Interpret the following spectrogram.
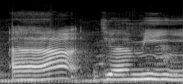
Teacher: huruf hamzah yang di tengahnya itu sudah tidak dibaca lagi. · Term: tashil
